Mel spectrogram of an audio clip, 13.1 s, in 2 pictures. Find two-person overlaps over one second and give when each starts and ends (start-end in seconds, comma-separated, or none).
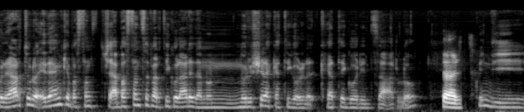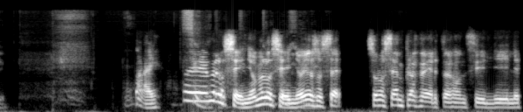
8.9-10.6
